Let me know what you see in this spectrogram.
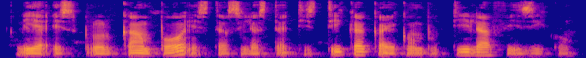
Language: Esperanto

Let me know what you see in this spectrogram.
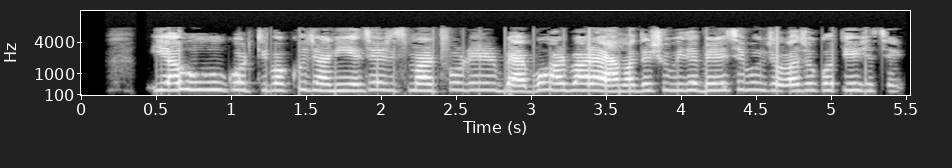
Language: Bangla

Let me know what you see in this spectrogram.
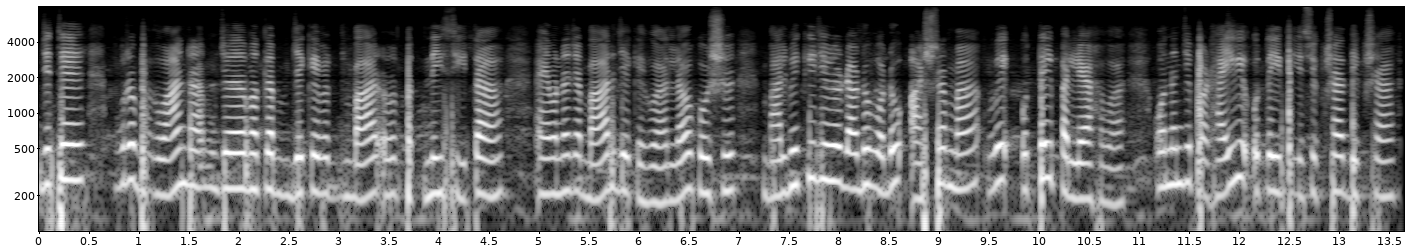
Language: Sindhi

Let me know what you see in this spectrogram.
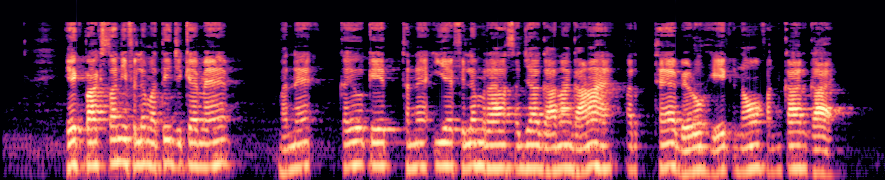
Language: Marwari (Pakistan)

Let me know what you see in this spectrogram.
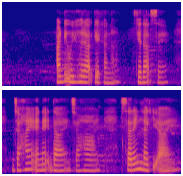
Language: Santali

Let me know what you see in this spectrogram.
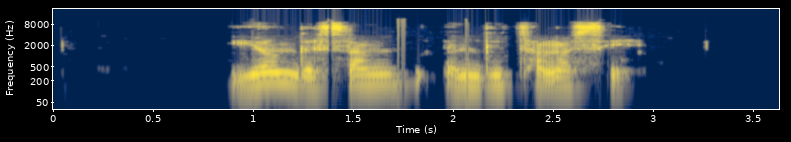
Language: Ngombale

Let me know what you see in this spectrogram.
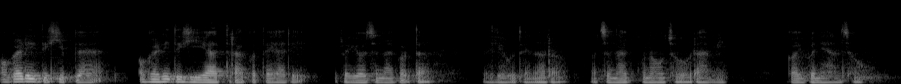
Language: Nepali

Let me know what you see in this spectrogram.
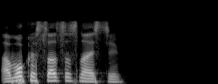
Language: Russian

